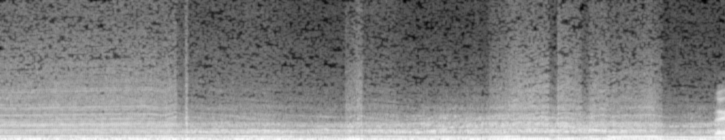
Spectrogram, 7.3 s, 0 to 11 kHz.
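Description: A Shelby Cobra 427 runs flat out at about 120 mph during a classic Le Mans time rally, its engine a loud, continuous drone heard from inside the car, with the pitch wavering slightly as the revs shift.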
